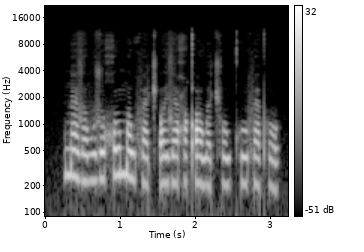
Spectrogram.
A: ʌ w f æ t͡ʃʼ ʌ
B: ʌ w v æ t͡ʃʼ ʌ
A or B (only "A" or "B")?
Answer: A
